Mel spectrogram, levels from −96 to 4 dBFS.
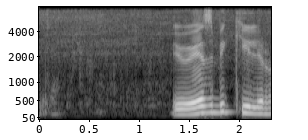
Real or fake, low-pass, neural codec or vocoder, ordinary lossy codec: real; 7.2 kHz; none; none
